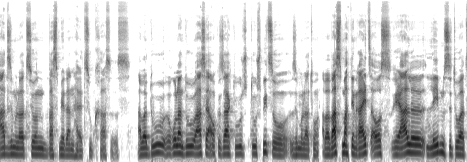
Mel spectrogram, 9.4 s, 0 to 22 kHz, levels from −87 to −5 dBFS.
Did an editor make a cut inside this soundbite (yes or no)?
yes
